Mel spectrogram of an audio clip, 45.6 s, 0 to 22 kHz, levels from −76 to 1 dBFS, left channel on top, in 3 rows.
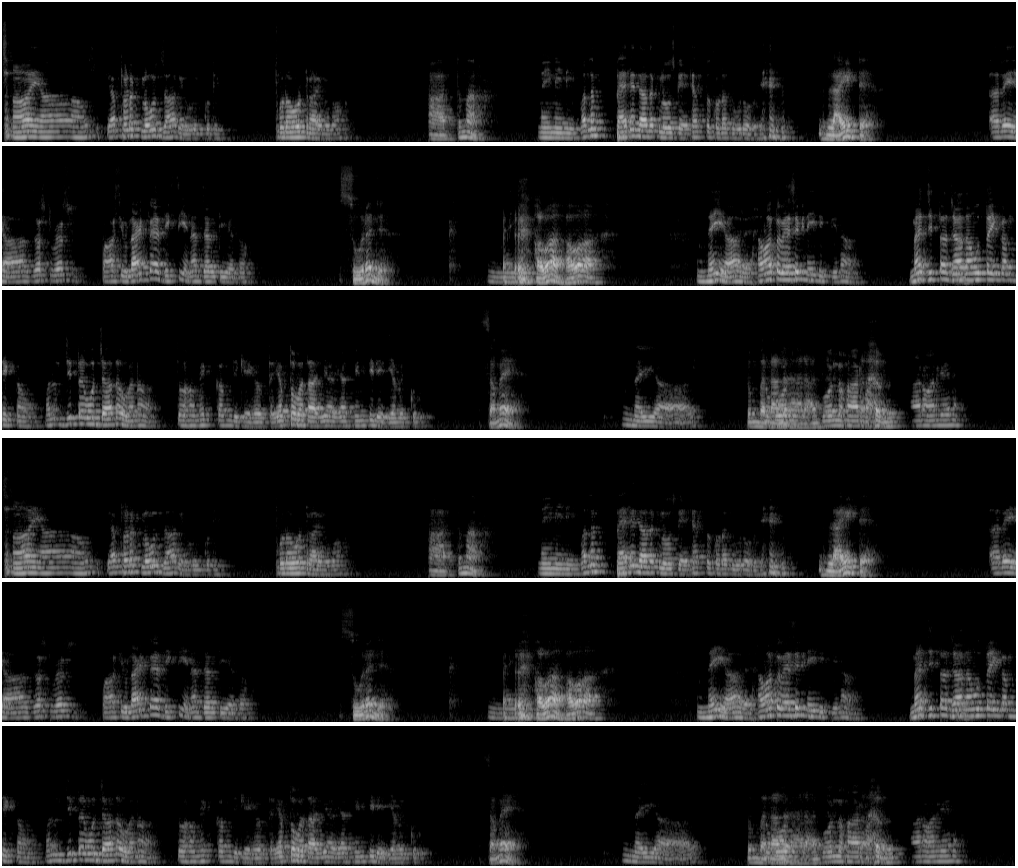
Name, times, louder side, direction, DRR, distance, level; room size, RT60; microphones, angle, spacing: voice 1, 0.0-1.3 1.6-3.3 4.1-5.1 8.0-11.7 14.8-16.3 16.7-18.9 22.5-23.1 25.6-28.0 28.8-32.7 33.1-36.8 39.7-40.8 41.8-42.4 42.7-43.5 44.1-44.8, left 2 dB, 50° left, 4 dB, 2.8 m, -33 dB
voice 2, 6.4-7.3 12.3-13.1 20.3-21.0 21.9-22.0 22.9-24.3 29.5-29.7 37.7-38.2 41.6-43.8, left 2 dB, 80° left, 4 dB, 2.1 m, -30 dB
16.0 x 15.5 x 2.8 m, 0.33 s
head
